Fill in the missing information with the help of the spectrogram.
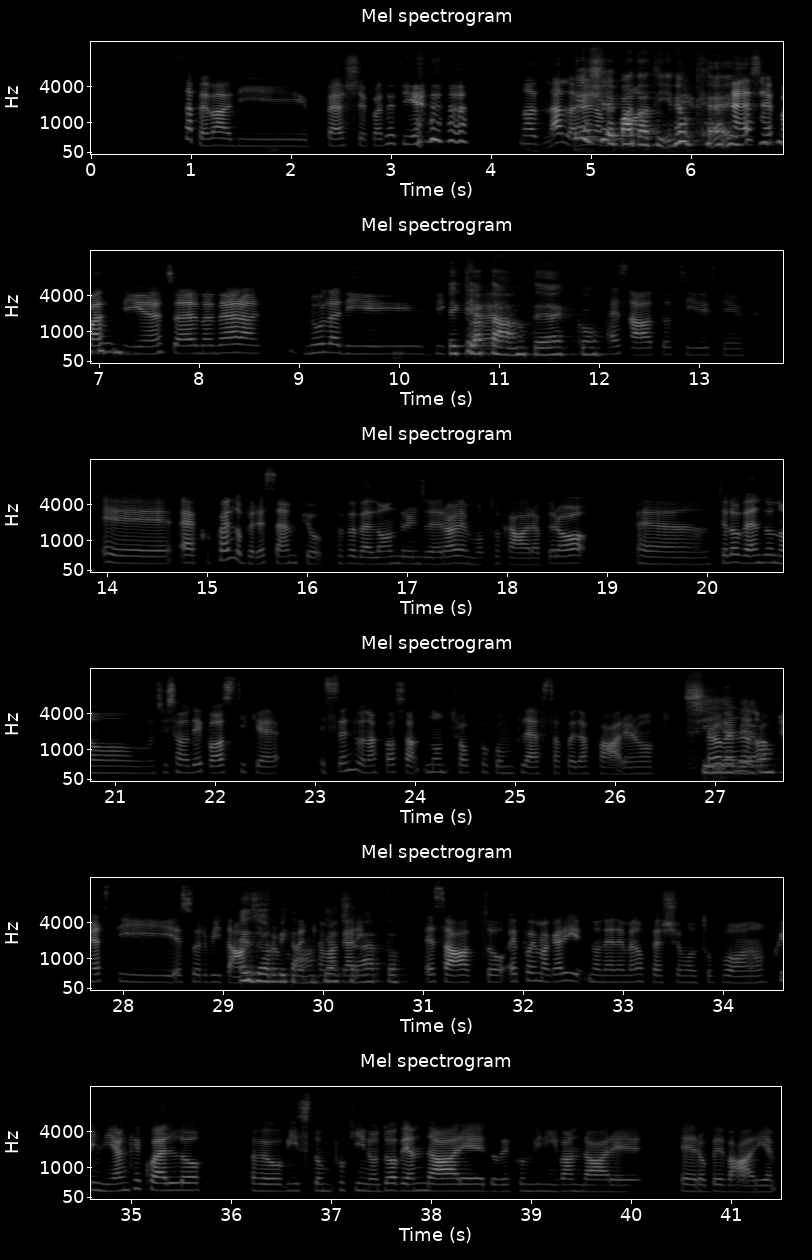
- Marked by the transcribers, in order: other background noise; laughing while speaking: "patati"; "cioè" said as "ceh"; laughing while speaking: "okay"; chuckle; "proprio" said as "propo"
- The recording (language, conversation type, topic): Italian, podcast, Come scopri nuovi sapori quando viaggi?
- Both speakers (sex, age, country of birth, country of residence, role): female, 25-29, Italy, Italy, guest; female, 40-44, Italy, Italy, host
